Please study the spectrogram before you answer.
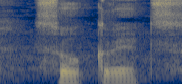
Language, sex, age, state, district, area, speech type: Telugu, male, 30-45, Andhra Pradesh, Krishna, urban, spontaneous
